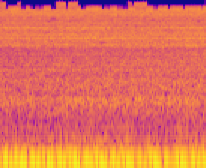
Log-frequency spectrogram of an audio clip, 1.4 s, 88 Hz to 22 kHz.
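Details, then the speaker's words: Pontiac 350 V8 in a Le Mans after rebuilding the 750 carburetor, cleaned of debris from a blown-up 455 in the intake: smooth, even low idle rumble, no stumble or popping; normal idle. "I guess all that stuff that was down in the intake from where the 455 blew up got in the carburetor somehow and it just needed a good cleaning what I got here works good now"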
